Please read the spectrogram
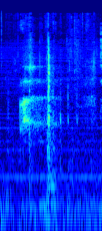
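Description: Faint handling sounds of crafting materials, a short rustle followed by a single sharp click about a second in.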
